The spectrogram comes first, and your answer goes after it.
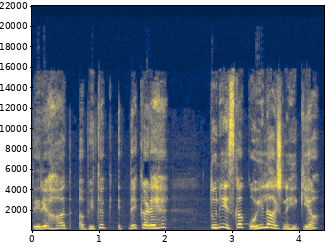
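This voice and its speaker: A woman's voice: fairly high pitch, expressive, moderate pace, dark tone. Woman voicing an earnest young husband. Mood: caring. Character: dutiful young husband, devoted to his mother.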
